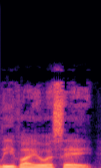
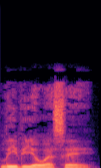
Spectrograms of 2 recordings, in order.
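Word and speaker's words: Leviosa: It's Windgard. I am Leviioa, she corrected. Not Leiosa.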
